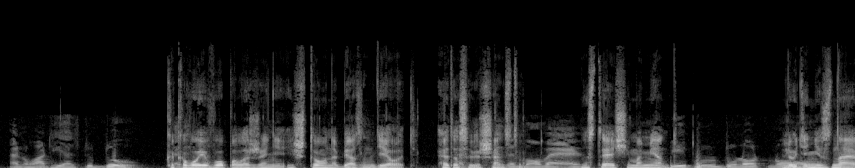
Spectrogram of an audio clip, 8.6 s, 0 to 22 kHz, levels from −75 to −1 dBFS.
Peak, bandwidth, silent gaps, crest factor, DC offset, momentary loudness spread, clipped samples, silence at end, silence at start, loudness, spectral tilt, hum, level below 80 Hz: -6 dBFS; 16.5 kHz; none; 16 dB; under 0.1%; 12 LU; under 0.1%; 0 s; 0.1 s; -23 LUFS; -4.5 dB/octave; none; -46 dBFS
